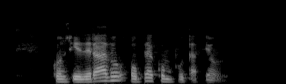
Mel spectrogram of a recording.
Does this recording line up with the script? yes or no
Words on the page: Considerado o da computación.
yes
